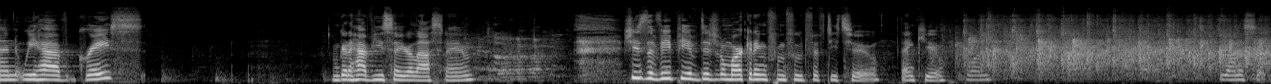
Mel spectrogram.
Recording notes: For a panel discussion. A robust Q&A from the live audience.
